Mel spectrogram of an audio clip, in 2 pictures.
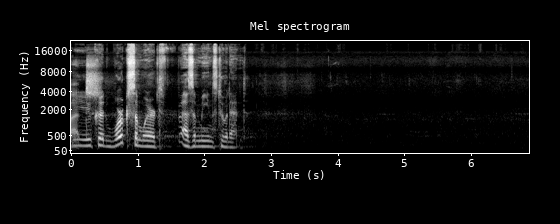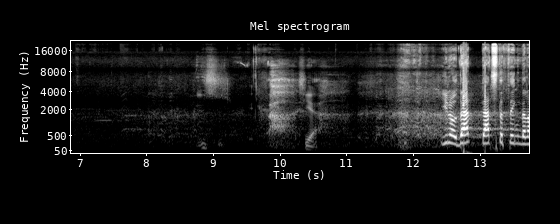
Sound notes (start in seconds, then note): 9.7 sighs; 11.4 audience laughing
